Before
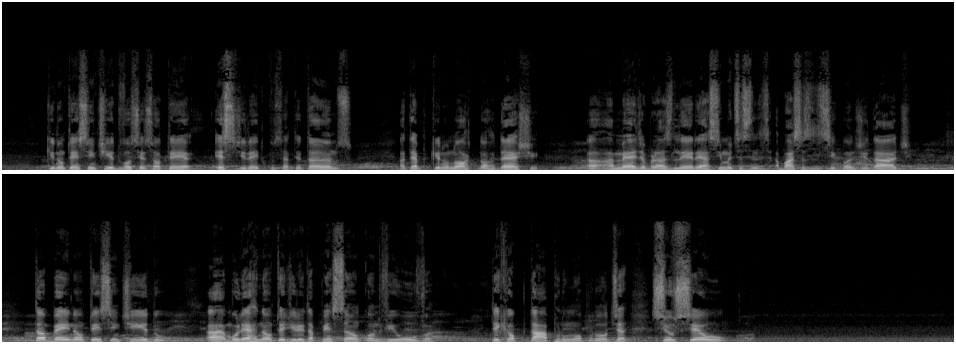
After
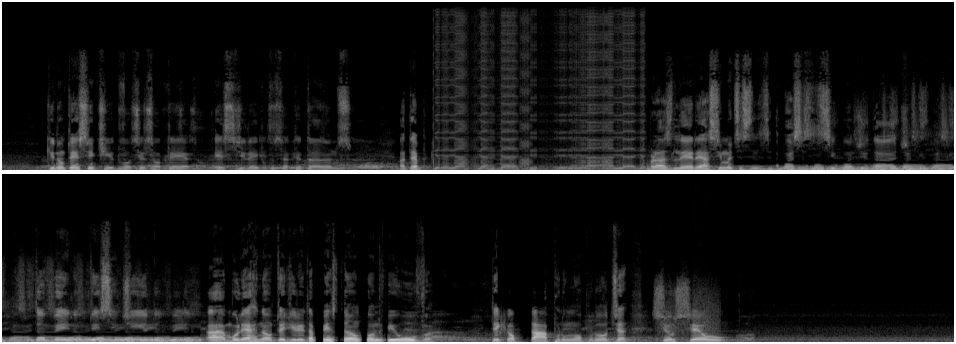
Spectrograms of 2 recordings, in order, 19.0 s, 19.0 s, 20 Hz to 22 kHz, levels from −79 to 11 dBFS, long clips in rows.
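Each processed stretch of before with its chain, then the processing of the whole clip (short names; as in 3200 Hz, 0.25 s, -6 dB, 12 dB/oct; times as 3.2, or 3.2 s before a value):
0.9–3.8 compressor 12:1, threshold -29 dBFS + ripple EQ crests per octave 2, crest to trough 8 dB + echo 0.437 s -15 dB
4.31–6.45 sample-rate reducer 2300 Hz + high shelf 5600 Hz +8 dB + compressor 8:1, threshold -33 dBFS
7.31–11.51 Butterworth band-stop 1100 Hz, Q 0.5 + bell 2300 Hz -7 dB 0.59 oct + repeats that get brighter 0.294 s, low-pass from 400 Hz, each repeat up 1 oct, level 0 dB
12.58–13.64 bell 270 Hz +14.5 dB 1.2 oct + gate -20 dBFS, range -59 dB
14.47–14.95 LPF 3400 Hz 24 dB/oct + expander -27 dBFS + notches 50/100/150/200/250 Hz
15.91–16.71 notch 1200 Hz, Q 13 + modulation noise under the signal 17 dB + air absorption 190 m
whole clip: dry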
